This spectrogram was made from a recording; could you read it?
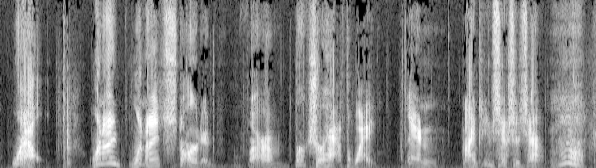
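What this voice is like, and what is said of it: Imitates another person's voice. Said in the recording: “I've been working on a Warren Buffett. That's actually not even that bad.”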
